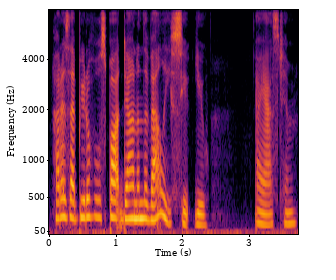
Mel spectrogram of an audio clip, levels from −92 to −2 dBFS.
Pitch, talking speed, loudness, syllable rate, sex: 195 Hz, 225 wpm, -20 LUFS, 6.4 syllables/s, female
